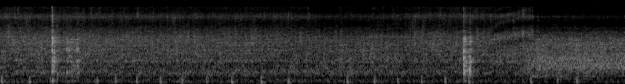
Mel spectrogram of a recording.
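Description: Boiled potato pieces fry in a pan, a soft, low sizzle with steady faint ticking and two brief sharp clatters as they drop in. No one talks.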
